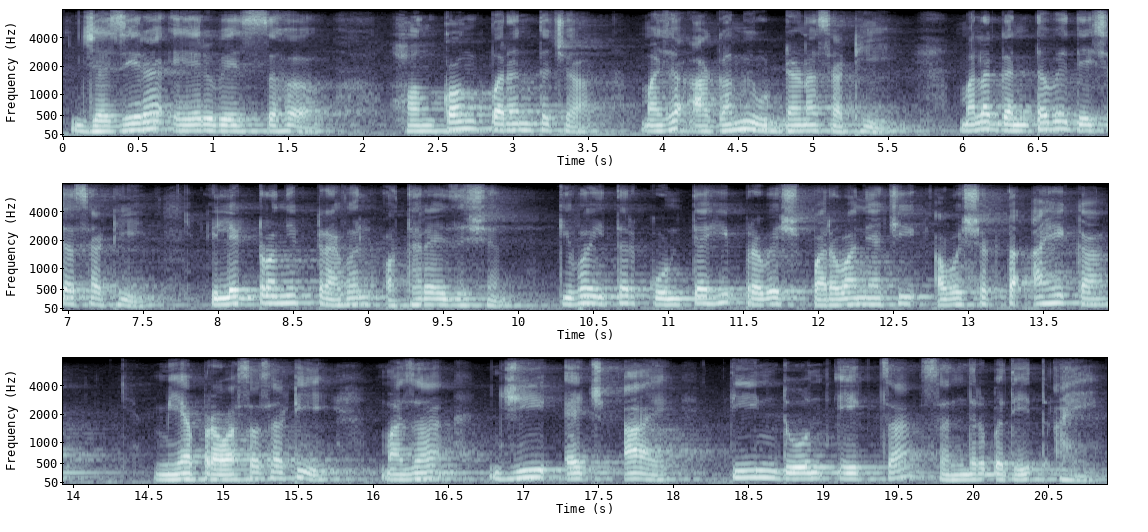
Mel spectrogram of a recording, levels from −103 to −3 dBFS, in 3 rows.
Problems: none marked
